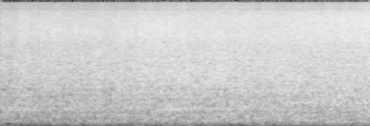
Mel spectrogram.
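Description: A water pump runs with a loud, steady rushing hiss of pumped water that continues without a break throughout.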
